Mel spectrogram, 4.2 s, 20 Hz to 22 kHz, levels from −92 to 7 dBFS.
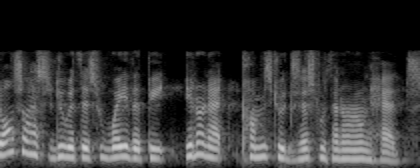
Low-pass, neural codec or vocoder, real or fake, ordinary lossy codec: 7.2 kHz; autoencoder, 22.05 kHz, a latent of 192 numbers a frame, VITS, trained on one speaker; fake; AAC, 48 kbps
